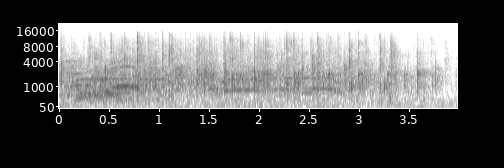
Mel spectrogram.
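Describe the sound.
Live audience applause at a show in Portland, loud, dense clapping with a few cheering voices mixed in, gradually thinning toward the end.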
